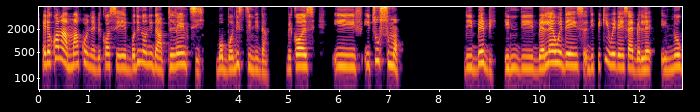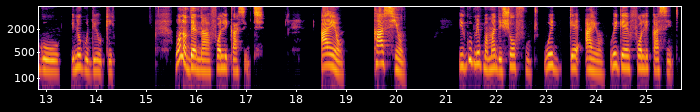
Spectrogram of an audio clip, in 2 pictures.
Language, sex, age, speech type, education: Nigerian Pidgin, female, 30-45, spontaneous, tertiary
